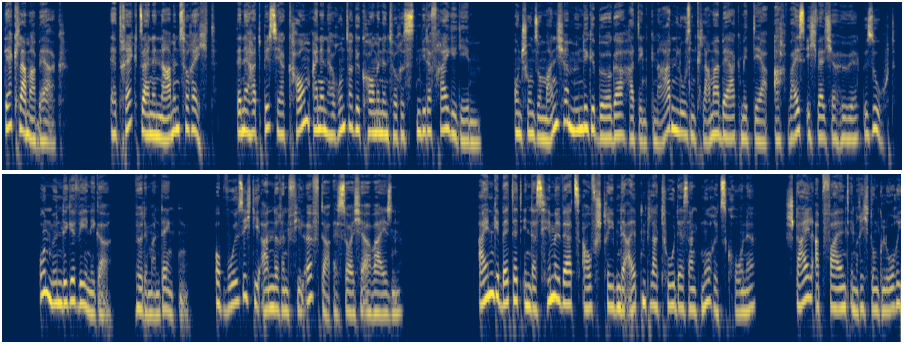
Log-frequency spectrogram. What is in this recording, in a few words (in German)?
Kommentar, Neutral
